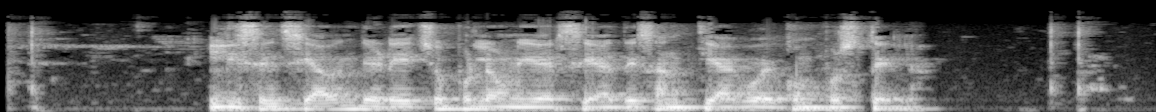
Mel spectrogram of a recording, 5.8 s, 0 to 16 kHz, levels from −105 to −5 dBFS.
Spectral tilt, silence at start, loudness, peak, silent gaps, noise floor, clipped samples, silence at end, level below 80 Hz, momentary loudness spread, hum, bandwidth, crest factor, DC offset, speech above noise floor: -4.5 dB/octave; 0.05 s; -13 LUFS; 0 dBFS; none; -59 dBFS; under 0.1%; 0.25 s; -40 dBFS; 18 LU; none; 9.2 kHz; 14 dB; under 0.1%; 45 dB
